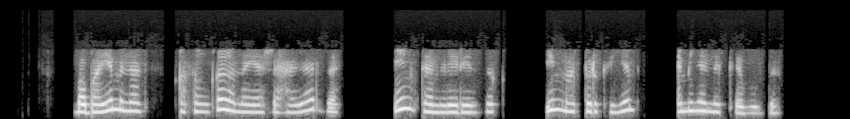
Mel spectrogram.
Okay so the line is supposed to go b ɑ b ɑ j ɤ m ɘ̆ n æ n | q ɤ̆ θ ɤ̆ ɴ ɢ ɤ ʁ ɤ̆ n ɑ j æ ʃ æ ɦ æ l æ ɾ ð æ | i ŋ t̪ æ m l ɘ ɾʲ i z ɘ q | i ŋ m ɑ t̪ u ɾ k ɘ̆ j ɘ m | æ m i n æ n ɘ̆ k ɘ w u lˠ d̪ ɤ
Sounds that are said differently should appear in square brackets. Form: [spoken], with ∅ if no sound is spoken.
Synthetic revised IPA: b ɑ b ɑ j ɤ m ɘ̆ n æ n | q ɤ̆ θ ɤ̆ ɴ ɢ ɤ ʁ ɤ̆ n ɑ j æ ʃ æ ɦ æ l æ ɾ ð æ | i ŋ t̪ æ m l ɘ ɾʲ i z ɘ q | i ŋ m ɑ t̪ u ɾ k ɘ̆ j ɘ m | æ m i n æ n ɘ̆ k ɘ [b] u lˠ d̪ ɤ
